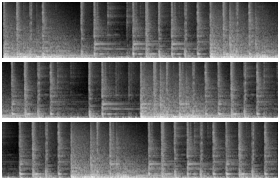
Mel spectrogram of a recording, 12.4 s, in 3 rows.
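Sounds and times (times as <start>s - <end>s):
action drums: 0.0s - 12.4s.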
